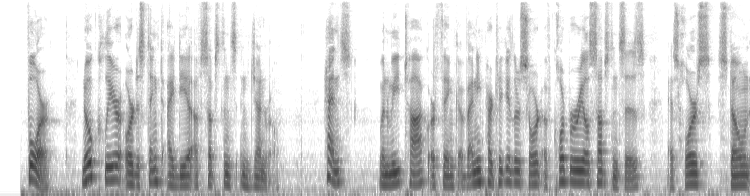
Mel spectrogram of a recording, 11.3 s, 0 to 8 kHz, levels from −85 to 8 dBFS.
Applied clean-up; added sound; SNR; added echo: none; none; none; none.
